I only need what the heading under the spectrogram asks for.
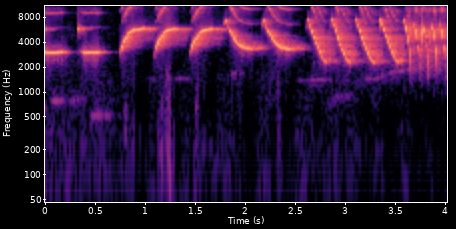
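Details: Canary in 'ngerol' song: short twin whistled notes, then drawn-out looping downward whistles slowing and speeding up into a fast buzzy trill at the end.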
